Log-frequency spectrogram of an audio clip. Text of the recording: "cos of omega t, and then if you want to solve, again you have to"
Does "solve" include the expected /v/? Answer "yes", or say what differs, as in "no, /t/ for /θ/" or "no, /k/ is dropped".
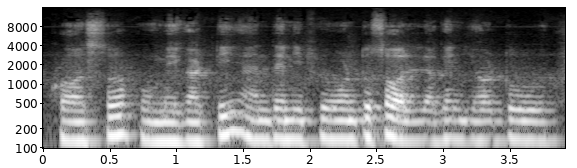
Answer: no, /v/ is dropped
